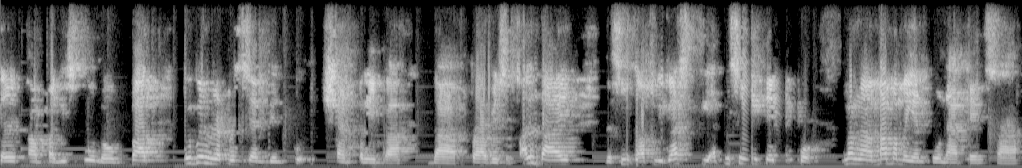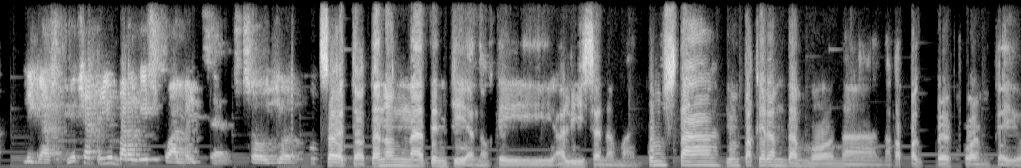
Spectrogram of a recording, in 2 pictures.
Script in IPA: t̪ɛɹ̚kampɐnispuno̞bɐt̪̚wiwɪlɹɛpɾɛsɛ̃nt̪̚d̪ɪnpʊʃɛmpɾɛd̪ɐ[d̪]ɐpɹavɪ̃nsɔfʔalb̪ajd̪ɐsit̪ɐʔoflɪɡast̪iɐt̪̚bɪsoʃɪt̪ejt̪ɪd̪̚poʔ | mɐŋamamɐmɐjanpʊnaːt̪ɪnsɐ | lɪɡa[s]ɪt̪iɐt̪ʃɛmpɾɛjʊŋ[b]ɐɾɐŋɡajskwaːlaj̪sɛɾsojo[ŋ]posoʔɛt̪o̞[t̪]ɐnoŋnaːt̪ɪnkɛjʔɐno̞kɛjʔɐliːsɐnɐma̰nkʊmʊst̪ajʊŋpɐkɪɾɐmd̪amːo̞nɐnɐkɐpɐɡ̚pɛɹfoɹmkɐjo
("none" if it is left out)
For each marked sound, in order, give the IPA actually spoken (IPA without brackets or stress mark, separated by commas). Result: d̪, s, b, n, t̪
